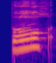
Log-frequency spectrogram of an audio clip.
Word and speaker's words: porc: port Lovina faites attention port c'est avec un C d'accord P o r C donc on a on a le port oui donc c'est ça c'est final on le prononce pas hein mais on doit l'écrire allez on continue j'espère qu'il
